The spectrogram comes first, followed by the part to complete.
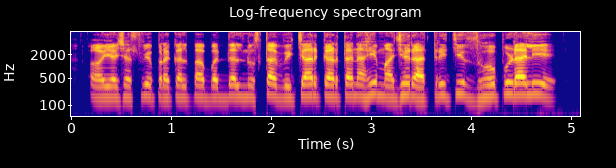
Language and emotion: Marathi, fearful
